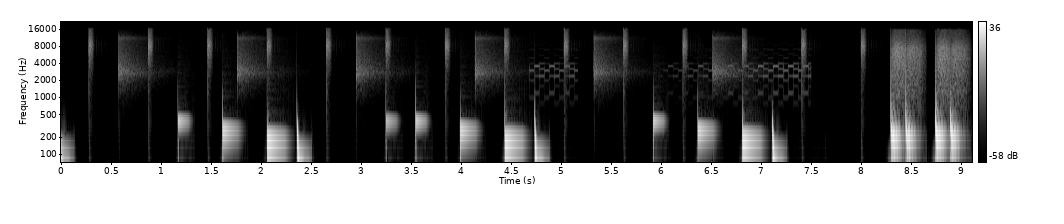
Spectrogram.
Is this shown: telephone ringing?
yes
